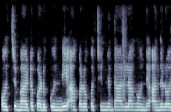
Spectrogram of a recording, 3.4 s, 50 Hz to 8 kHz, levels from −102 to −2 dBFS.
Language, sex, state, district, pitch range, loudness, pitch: Telugu, female, Telangana, Karimnagar, 215-225 Hz, -16 LUFS, 220 Hz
